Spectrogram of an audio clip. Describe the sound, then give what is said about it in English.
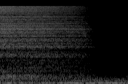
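A deep breath drawn in through the nose during a guided breathing exercise, heard as a soft, steady, airy hiss that fades out after about a second, with no talk. “Breathe in through our nose, hold for a moment, and then exhale through our mouth with a loud sigh. So let's breathe in”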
